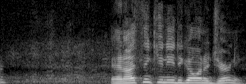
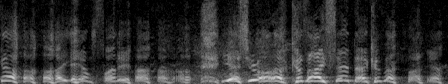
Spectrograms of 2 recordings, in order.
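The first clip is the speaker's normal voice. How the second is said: much higher, hammed-up voice of a vain joker lapping up laughs; smug self-admiring joker; 10 semitones higher than usual. A joker preens after his audience laughs, in a high hammed-up voice. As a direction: ham it up like someone sure they're hilarious, with a laugh. Acts a vain joke-teller basking.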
